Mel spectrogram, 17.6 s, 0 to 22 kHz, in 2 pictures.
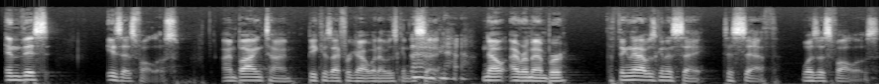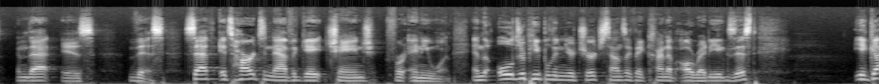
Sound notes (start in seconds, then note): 4.1 laughs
